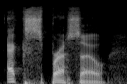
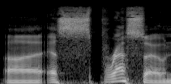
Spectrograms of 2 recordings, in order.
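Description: First: The word starts with a 'ks' sound. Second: The word starts with an 's' sound. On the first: The speaker calls it wrong. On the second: The speaker calls it right.

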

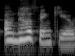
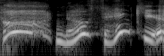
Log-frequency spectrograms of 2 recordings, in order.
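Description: First: It is said plainly and politely. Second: It is said with lively, pointed intonation. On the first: A simple polite refusal. "I'm just like" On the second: The refusal also shows what the speaker really thinks. "the intonation gets real fun sometimes because I'll still let them know what I'm thinking"

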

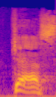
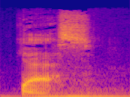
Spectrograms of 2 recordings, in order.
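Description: First: The word is said at normal loudness. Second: The word is murmured quietly and low. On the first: The speaker calls it wrong. "so he wouldn't say it like that" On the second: The speaker calls it right. "Gunslinger murmured"

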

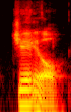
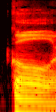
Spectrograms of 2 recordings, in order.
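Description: First: The word begins with a j sound. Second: The word begins with a hard g sound. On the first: The speaker calls it right. "And then I listened to the pronunciation. And it's like jail" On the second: The speaker calls it wrong. "I was going to be like, oh, it's goal or gale or something like that"

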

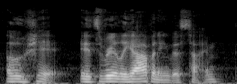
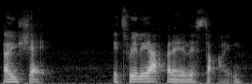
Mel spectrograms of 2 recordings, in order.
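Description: First: It is said in the speaker's normal voice. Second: It is said in a put-on character voice.

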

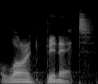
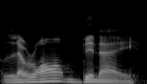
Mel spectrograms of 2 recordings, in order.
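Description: First: It is said with an Australian accent. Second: It is said with a French accent.

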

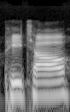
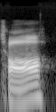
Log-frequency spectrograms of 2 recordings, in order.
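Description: First: The word starts with a sounded P before T. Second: The word starts with a T, no P sound. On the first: "Not Ptah" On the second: "I'd want to pronounce the P in it, but it's probably just Ta"

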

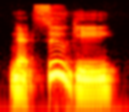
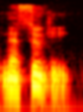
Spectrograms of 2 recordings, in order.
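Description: First: The word is said slower, with dips in pitch. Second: The word is said quickly, evenly and precisely. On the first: "that's the Western way to say it" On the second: "just quicker and just more precise on the nose kind of sounding"

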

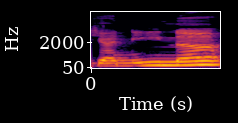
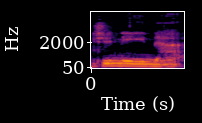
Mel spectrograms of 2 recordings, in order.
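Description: First: The name is said with a German pronunciation. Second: The name is said without a German pronunciation. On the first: The speaker calls it wrong. "the way I read her name in my German brain clicks in, and I kept wanting to call her Janina" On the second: The speaker calls it right. "but actually she should be called Janina"

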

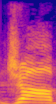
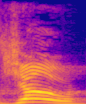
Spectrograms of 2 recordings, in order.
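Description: First: It sounds like the everyday word job. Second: It does not sound like the word job. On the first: The speaker calls it wrong. "His name is not Job" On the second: The speaker calls it right. "it's Job"

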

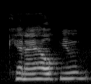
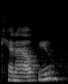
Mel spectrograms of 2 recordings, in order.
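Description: First: The tone sounds warm and genuinely helpful. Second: The tone sounds suspicious and confrontational. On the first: The listener is being offered assistance. The speaker calls it right. "You look like you need someplace, you're trying to get somewhere" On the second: The listener is being challenged. The speaker calls it wrong. "that first one is going to say, yeah, why?"

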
